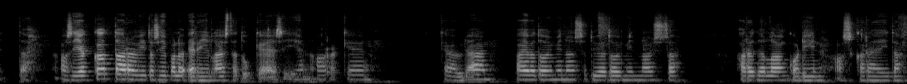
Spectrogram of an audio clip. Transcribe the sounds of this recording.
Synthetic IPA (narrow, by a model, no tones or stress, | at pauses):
et̪ːæɑsiɑkːɑːt̪t̪ɑrʋiːt̪osipɑljoʔeɾilːˑɑist̪ɑt̪ukḛːsḭːhenɑrkeːn | kæydæːnpæiʋæt̪oiminːoisːɑt̪yøt̪oiminːoisːɑ | hɑ̰rjot̪elːɑːŋkodinʔɑ̰skɑɾeit̪ɑ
